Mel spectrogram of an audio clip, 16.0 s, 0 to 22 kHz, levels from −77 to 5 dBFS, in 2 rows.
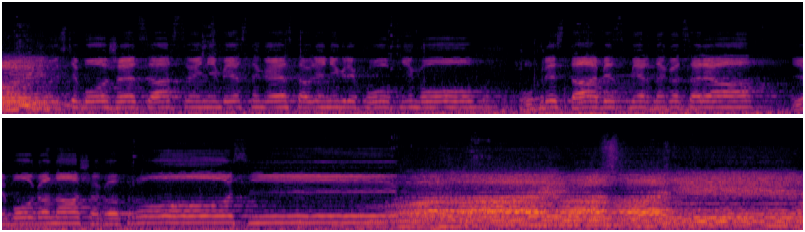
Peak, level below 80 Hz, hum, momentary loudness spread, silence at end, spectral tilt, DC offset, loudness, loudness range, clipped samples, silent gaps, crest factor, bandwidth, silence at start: -14 dBFS; -50 dBFS; none; 15 LU; 0 s; -5.5 dB/octave; under 0.1%; -32 LUFS; 12 LU; under 0.1%; none; 18 dB; 13.5 kHz; 0 s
